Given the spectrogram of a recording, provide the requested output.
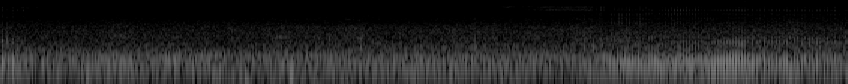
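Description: A Pekingese snores with a low, rough rumble that swells louder toward the end.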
